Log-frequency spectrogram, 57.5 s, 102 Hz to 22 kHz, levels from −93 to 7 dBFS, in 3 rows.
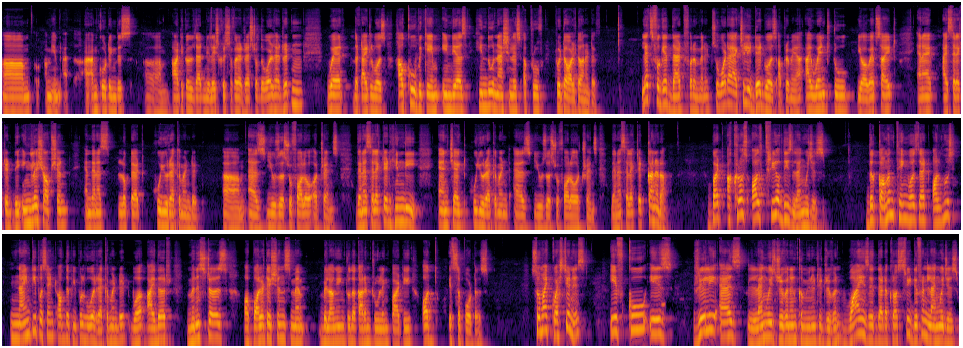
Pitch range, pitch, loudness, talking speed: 120-155 Hz, 130 Hz, -17 LUFS, 155 wpm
